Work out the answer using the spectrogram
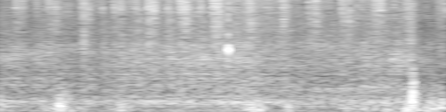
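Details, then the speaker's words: Homemade wind turbine on a trial run: a low boomy rumble with irregular clunks, as the chain drive rattles and the housing box amplifies it. The builder fears that much vibration won't let it last long. "amplify all this, well, I hear the chain rattling, that's me I don’t like it, with such a vibration it won’t work for a long time"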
